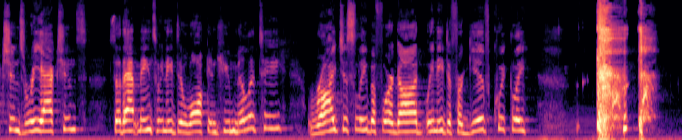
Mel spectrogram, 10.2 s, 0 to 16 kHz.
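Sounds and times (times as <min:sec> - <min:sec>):
speech: 0:00.1 - 0:08.0
person coughing: 0:09.0 - 0:10.0.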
